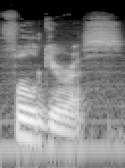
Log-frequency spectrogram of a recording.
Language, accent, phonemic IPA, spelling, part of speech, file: English, US, /ˈfʊl.ɡɪə.ɹəs/, fulgurous, adjective, En-us-fulgurous.ogg
- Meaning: 1. Resembling a lightning flash; fulgurant 2. Full of lightning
